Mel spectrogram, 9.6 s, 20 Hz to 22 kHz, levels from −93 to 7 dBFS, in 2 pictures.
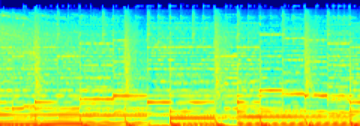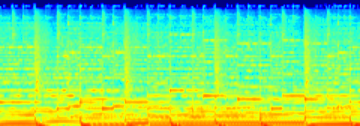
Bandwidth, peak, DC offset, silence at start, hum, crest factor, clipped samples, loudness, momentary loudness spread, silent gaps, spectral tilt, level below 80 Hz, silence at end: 19 kHz; 0 dBFS; under 0.1%; 0 s; none; 14 dB; under 0.1%; -15 LUFS; 2 LU; none; -5 dB/octave; -20 dBFS; 0 s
